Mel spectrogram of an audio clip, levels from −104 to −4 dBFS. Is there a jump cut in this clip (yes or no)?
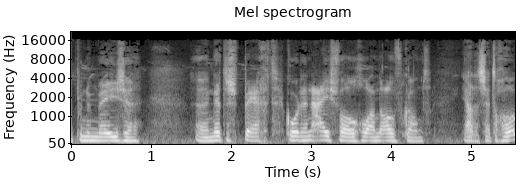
no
